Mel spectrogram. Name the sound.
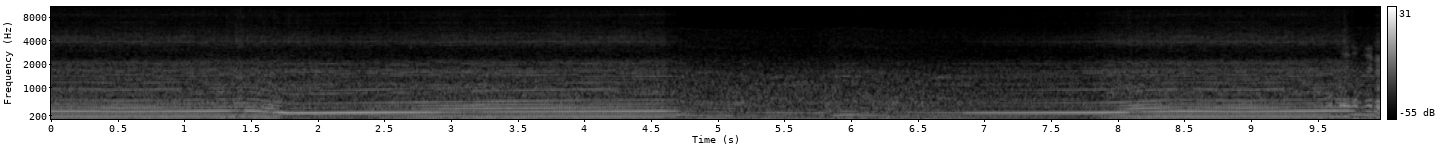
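Porsche race car engine in video game Project CARS 2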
